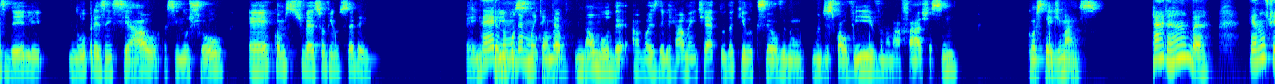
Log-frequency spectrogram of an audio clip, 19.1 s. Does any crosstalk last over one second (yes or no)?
yes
